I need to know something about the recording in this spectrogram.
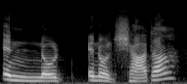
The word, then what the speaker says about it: enojada: Did you say enojada? I don't fucking know. The J is pronounced like an H.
